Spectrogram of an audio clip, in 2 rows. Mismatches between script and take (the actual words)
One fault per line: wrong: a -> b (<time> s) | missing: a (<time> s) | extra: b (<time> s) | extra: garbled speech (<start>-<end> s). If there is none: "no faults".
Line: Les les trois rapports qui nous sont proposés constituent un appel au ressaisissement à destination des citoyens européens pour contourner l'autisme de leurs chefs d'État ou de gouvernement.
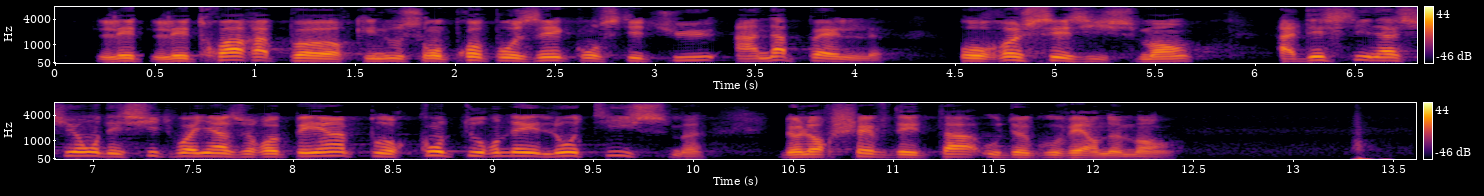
no faults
